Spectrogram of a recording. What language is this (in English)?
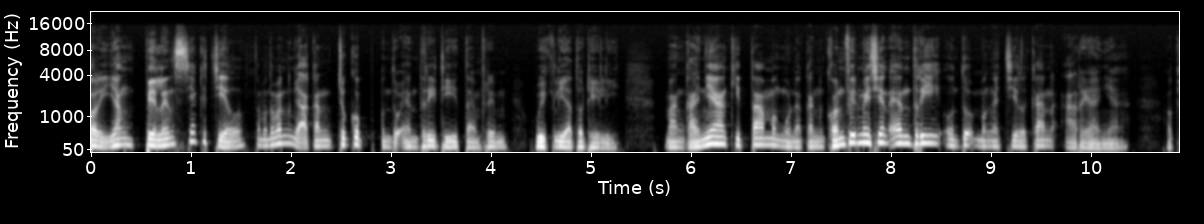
Indonesian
